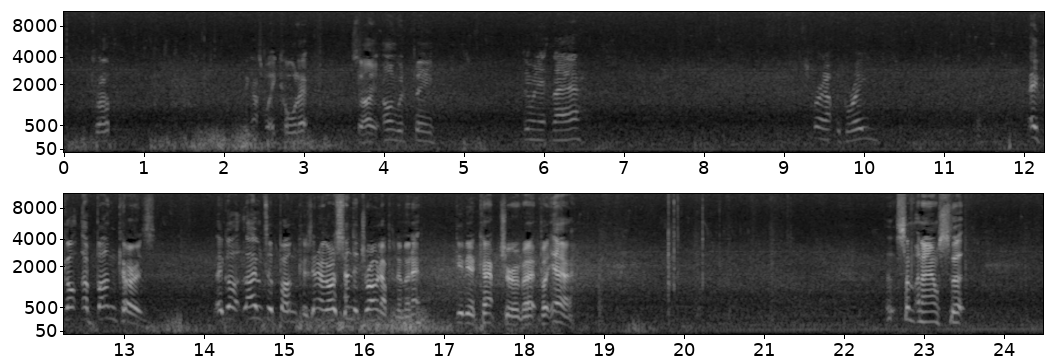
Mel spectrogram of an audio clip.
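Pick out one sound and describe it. An older man talks with animation, close by, outdoors in light wind.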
